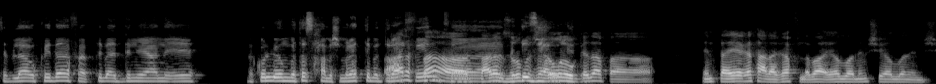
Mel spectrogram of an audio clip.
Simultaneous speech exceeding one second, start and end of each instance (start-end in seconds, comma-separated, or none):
3.9-5.9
